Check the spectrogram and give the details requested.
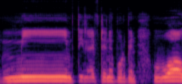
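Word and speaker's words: م: তিন আলিফ টেনে পড়বেন এরপর হয়েছে মিম তিন আলিফ টেনে পড়বেন দুই ঠোটের শুকন অংশ দুই ঠোট বন্ধ করে মিম তিন আলিফ টেনে পড়বেন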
